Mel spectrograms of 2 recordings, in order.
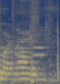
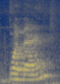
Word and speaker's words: Waray: Can you pronounce that word? Waray. Walay. Well, it's Waray. Waray. Walay. Almost.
